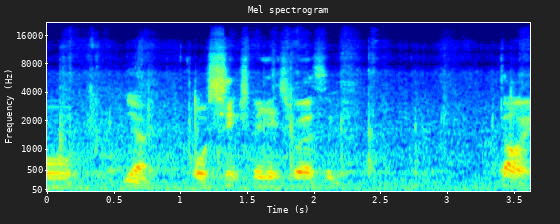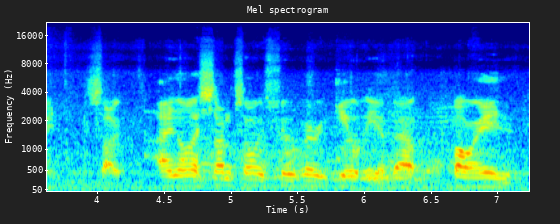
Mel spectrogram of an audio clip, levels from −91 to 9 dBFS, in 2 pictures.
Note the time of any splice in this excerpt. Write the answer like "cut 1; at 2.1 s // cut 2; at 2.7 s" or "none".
cut 1; at 4.3 s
